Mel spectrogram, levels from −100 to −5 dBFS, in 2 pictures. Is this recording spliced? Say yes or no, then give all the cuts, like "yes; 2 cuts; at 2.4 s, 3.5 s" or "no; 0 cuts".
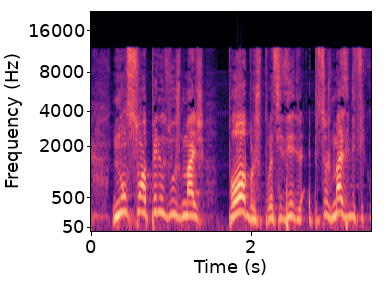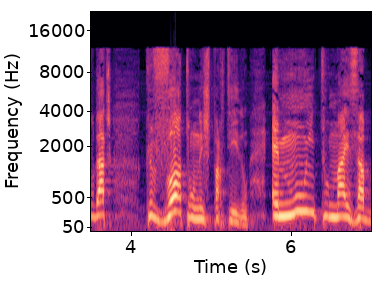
no; 0 cuts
